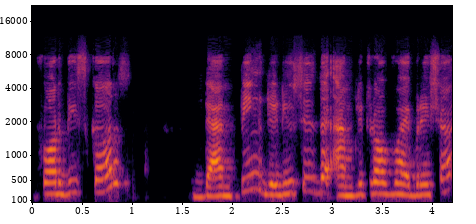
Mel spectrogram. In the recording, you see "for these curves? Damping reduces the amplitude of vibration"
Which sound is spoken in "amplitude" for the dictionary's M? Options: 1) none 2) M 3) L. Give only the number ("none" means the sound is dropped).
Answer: 2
